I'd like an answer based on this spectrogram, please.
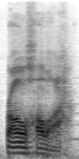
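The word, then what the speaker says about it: Brawlhalla: 15,000 concurrent now Braha I don't even know how to pronounce that bralla bralla oh right like Valhalla like Valhalla yeah I was thinking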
